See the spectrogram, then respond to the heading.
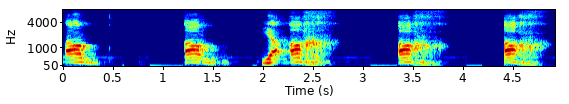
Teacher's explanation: इन हुरूफ को पढ़ते वक्त थोड़ी सी खराश होती है,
